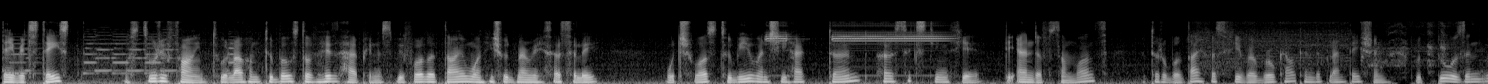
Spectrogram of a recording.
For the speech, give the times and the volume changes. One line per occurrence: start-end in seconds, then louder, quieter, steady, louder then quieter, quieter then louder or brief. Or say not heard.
0.0-14.8 quieter.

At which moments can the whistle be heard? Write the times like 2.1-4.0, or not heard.
not heard.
